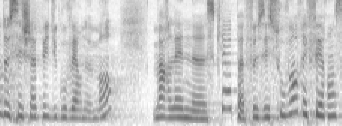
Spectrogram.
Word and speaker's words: Schiappa: D'ailleurs, vous savez, l'ex-ministre Marlène Schiappa, je dis Schiappa parce que, attendez, rassurez-moi, il y a des linguistes dans la salle. Le SCHI se prononce bien ski en Corse. Donc Marlène Schiappa. Parce que là-bas, ils disent Chapa.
